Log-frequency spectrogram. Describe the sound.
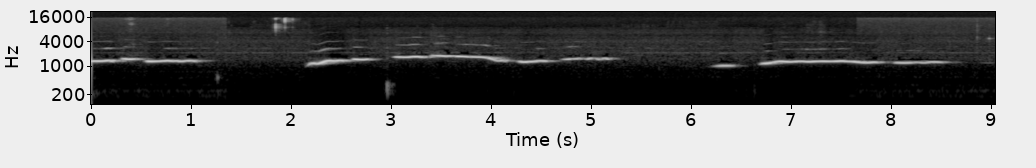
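Someone whistles a slow, wistful melody with clear, sustained mid-high tones, phrased in three gliding passages separated by short pauses, the tune of a rock ballad, with no talking.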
